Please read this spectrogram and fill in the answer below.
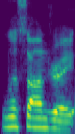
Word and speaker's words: Lysandre: You don't meet someone named Andre and call them Ander.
